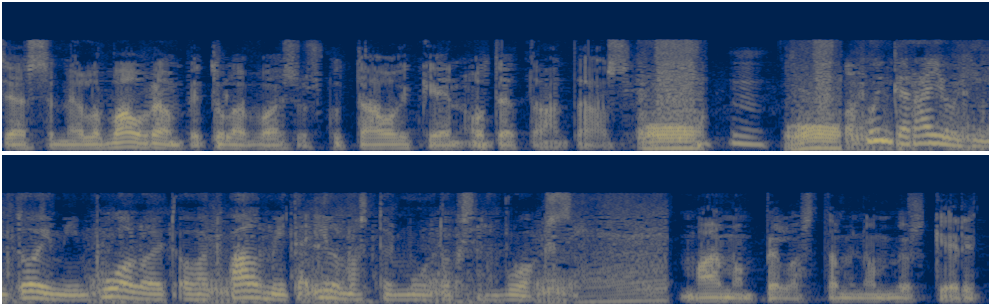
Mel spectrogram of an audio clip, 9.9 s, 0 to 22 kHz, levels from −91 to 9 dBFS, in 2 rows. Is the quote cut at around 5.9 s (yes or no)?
no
